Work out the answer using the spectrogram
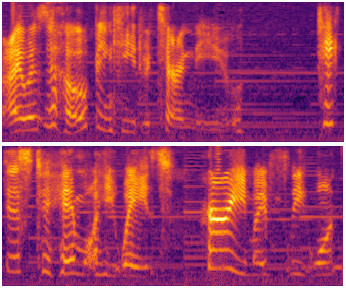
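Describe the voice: A high-pitched, put-on character voice over clear music in the background. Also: moderate pace.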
